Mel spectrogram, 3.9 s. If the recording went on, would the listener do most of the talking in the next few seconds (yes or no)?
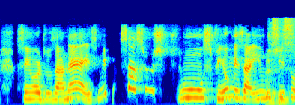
no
